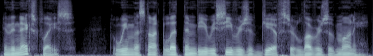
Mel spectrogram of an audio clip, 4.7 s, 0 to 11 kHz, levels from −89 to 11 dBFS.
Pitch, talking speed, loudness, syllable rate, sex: 90 Hz, 220 wpm, -18 LUFS, 5.3 syllables/s, male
